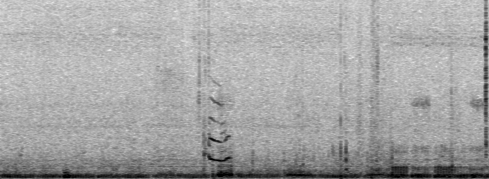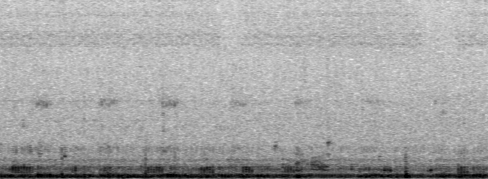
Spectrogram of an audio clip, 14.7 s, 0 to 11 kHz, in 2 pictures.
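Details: Rescued kitten on its 27th day in care, sleeping beside another cat and touching its hind leg in a cat room; steady low purring throughout with a few faint short mews and light rustling.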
